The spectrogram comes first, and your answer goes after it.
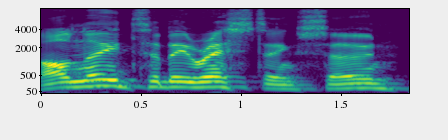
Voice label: Male; baldurs1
